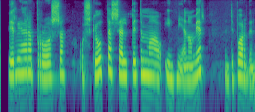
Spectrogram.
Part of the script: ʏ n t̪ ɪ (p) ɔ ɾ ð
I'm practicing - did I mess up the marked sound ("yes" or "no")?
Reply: no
